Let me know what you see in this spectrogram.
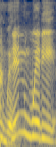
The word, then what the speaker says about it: Dinwiddie: Spencer Dinwiddie.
